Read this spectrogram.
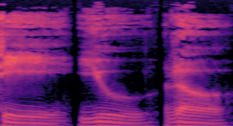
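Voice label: "tiyuro", concatenated syllables; Affixing experiment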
